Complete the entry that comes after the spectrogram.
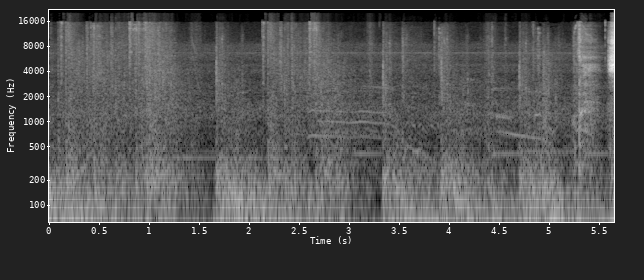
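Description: Musket volleys crackle in a battle in the Age of Empires 3 video game, with repeated muffled bursts of gunfire and thuds in an irregular rhythm at moderate distance.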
